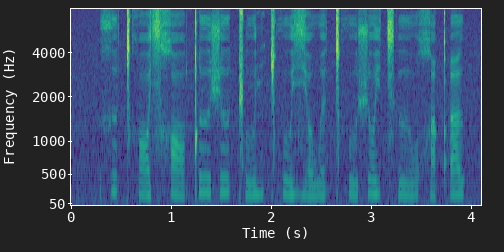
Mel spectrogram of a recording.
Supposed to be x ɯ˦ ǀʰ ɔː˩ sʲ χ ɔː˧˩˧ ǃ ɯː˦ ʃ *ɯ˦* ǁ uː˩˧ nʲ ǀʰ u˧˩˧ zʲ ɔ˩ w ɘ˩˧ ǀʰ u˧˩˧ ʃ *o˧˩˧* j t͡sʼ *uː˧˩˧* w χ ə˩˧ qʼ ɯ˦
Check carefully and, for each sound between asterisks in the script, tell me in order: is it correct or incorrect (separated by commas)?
incorrect, incorrect, incorrect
